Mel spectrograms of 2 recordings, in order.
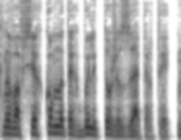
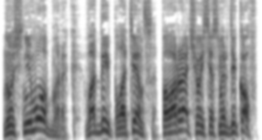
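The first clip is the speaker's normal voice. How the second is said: loud, raised commands; urgent orders; 5 semitones higher, 5 dB louder than usual. A narrator's reading. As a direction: shout for help over a fainted man. Urgent orders as man faints.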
